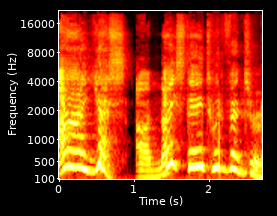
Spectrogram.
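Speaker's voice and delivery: very high, swooping, drawn-out, stretched voice. Reading a mini comic aloud, voicing the character: classic Sonic voice. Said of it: "that's my classic Sonic voice".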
